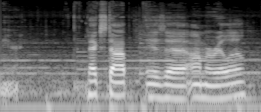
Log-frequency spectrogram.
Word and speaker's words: Amarillo: next stop is a Amarillo Amarillo Amaro Amaro that's how you say it in Texas and then uh Oklahoma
